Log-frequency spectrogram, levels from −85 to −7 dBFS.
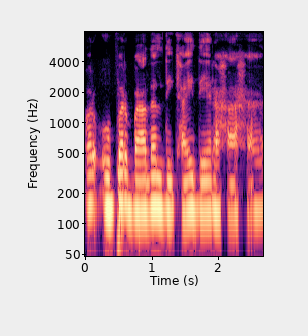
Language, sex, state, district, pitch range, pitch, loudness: Hindi, male, Jharkhand, Palamu, 130-145 Hz, 135 Hz, -16 LUFS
